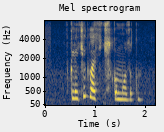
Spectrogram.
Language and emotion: Russian, neutral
